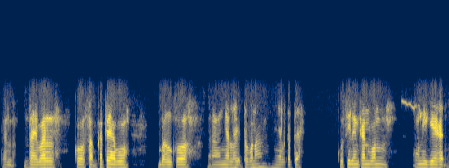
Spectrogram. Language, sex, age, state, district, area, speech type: Santali, male, 18-30, West Bengal, Bankura, rural, conversation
